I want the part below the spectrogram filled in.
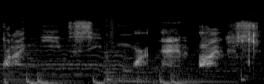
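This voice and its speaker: A man's voice: mid-range voice, monotone, a little slow. Brief: blunt, opinionated man on a glitchy remote line, walkie-talkie-like distortion, faint music behind. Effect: distorted audio like a walkie-talkie. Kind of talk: casual chat.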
